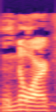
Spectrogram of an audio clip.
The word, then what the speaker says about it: Newark: And he pronounces Newark. He was like, I was in Newark. It's like Nork.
